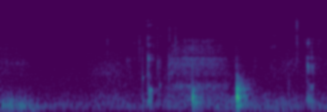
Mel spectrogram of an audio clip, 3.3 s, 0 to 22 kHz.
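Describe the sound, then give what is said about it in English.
Quiet sipping of a sour beer: a few soft, wet slurps and lip smacks spaced about half a second apart, with no talking over them. “I'm going to need to do a 3 sips on this one.”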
